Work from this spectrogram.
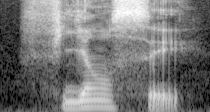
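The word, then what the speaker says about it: fiancée: But then you don't pronounce it phonetically whether it's masculine or feminine it will still be fiance. Okay? So if a man is talking he will say if a woman is speaking she will say okay so phonetically it will sound exactly the same but if they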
